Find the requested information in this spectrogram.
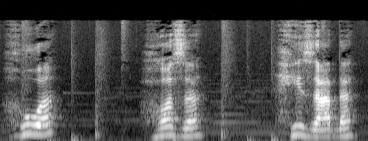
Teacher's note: la letra R puede tener el sonido de una J muy suave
